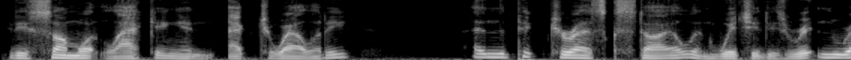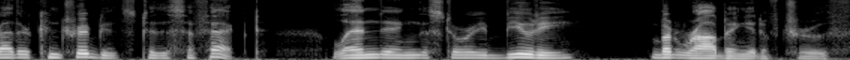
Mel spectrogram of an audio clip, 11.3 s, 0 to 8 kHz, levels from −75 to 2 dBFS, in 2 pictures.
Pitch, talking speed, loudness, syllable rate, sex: 115 Hz, 155 wpm, -21 LUFS, 5.1 syllables/s, male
